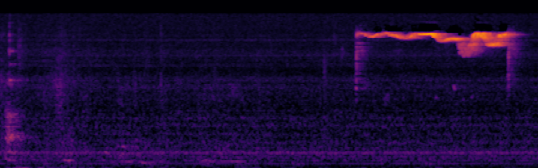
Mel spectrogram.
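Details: A killer whale (Orcinus orca), recorded underwater off the BC coast, gives a thin, high, pure narrow-band whistle that wavers and dips briefly before ending.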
